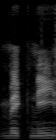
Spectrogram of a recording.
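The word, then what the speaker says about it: McNeese: Um, MCI State, MCN State. How do you say that? MCN. There's no there's no E on the end. I mean, there is, but don't sound it up.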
